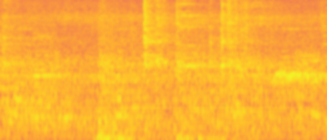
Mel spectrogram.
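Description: A serving spoon scrapes and clinks against a plate.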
